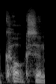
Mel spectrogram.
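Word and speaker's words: coxswain: oh must be intense the coxen I've heard this word before I was like coxen that's an interesting work oh it's a surname as well I have I have a not friend but genus on there he's hung on co co c o x s w a i n oh wow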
